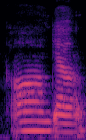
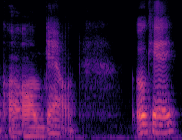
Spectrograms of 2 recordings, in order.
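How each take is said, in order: First: Said in the usual way. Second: Soothing self-calm. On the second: Real, not acted. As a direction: talk yourself back down gently.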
